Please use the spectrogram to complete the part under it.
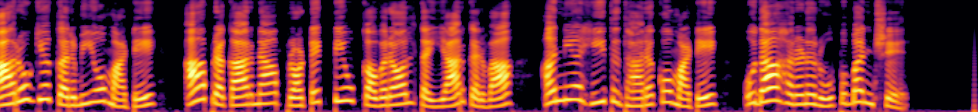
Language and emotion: Gujarati, neutral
